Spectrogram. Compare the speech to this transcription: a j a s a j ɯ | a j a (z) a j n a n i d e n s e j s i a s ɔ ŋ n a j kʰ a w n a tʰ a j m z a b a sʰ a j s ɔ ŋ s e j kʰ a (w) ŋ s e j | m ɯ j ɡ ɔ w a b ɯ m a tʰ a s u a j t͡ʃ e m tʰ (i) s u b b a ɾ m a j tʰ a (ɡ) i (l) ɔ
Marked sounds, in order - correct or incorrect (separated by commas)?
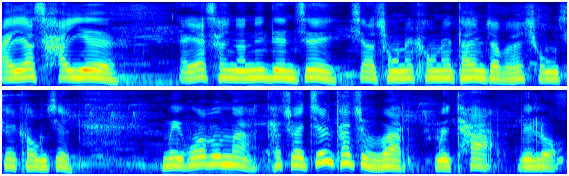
incorrect, correct, incorrect, incorrect, correct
